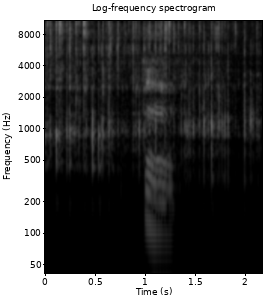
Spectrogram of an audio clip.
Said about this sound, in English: It's their Flintstone? No, it's Flintlock Stout. Nice. Go ahead. God damn, that's huge. I'm going to do the pour. It's just a crowler. It's huge.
